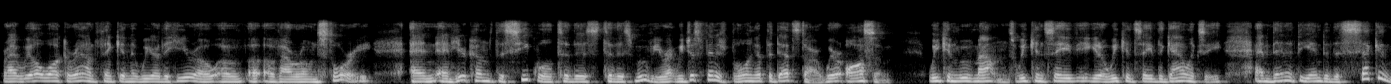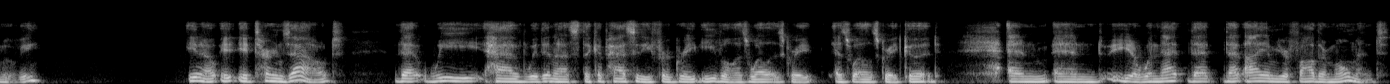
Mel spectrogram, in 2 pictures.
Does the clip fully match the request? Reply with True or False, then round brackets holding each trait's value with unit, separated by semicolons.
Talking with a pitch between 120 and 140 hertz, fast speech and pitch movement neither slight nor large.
True (135 Hz; 215 wpm; 3.4 semitones)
